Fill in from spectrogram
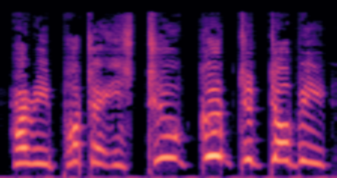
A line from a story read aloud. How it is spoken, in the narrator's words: he squeaked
